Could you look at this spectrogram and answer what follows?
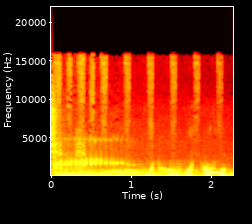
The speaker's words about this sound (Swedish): Sälar som knorrar.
